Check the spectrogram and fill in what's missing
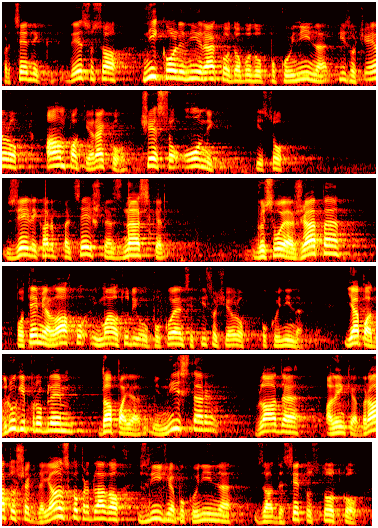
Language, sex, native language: Slovenian, male, Slovenian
